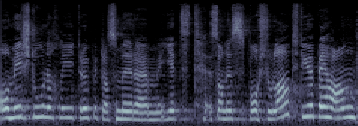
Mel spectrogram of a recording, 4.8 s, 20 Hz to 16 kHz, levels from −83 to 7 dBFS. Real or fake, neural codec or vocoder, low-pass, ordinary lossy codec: real; none; 14.4 kHz; AAC, 48 kbps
